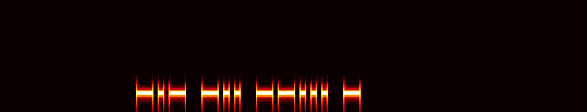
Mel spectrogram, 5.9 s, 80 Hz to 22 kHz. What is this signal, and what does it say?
Morse code, heard as a keyed tone, about 21 wpm, 700 Hz. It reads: KD7T
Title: USA Call Signs - 4 Characters - Repeated 2x - 22wpm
